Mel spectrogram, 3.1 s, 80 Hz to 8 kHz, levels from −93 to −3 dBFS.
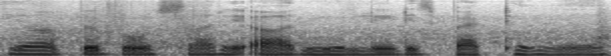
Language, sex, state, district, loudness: Hindi, female, Haryana, Rohtak, -19 LUFS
